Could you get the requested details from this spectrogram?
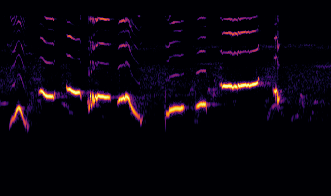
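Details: Oriental magpie-robin (kacer) song in a masteran recording: a fast, continuous run of loud, sweet whistled notes, swooping up and down, about nine phrases in under three seconds, ending in a short note.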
